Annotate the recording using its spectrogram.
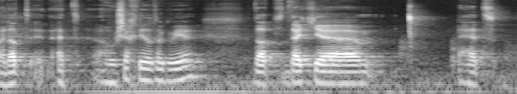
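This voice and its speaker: A man with a fairly low pitch talks at a very slow pace, leaving long, frequent pauses. Noticeable background noise is present. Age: 30s. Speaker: author and blogger. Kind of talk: casual chat.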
